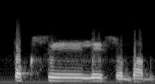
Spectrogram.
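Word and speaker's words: tocilizumab: Toxilizumab daw naman. Amo na. Toxilizumab. No, anyway. Ang pronunciation niya is toxilizumab.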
